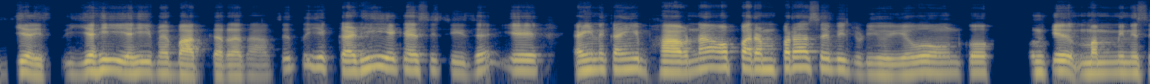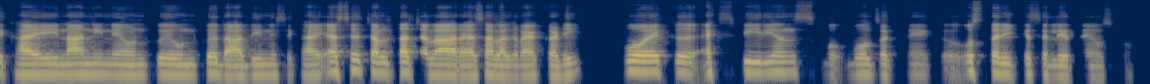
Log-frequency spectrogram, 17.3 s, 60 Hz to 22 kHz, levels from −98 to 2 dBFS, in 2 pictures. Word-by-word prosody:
य 145 - +5
इस 120 0 -6
यही 150 +6 +2
यही 140 +1 +1
मैं 135 -1 -2
बात 120 -1 +4
कर 115 - -1
रहा 115 0 -1
था 115 0 -11
आपसे, 115 +11 -13
तो 185 - -17
ये 200 -1 -3
कढ़ी 155 +5 +4
एक 175 -1 -3
ऐसी 160 0 +1
चीज़ 145 -2 -10
है, 165 - -2 0.2
ये 160 -1 +3 0.3
कहीं 155 +3 +4
न 175 - -2
कहीं 175 +1 +1
भावना 150 +6 +7
और 195 - +6
परंपरा 180 +2 +5
से 190 -2 -2
भी 170 -1 -3
जुड़ी 130 -3 -12
हुई 120 -1 -4
है। 125 - -2
वो 145 +2 +1
उनको 140 +1 -4 0.4
उनके 145 +1 +3
मम्मी 135 +1 -1
ने 140 0 -2
सिखाई, 125 0 +1
नानी 125 +1 +1
ने 120 -1 -5
उनके 120 +1 -5
उनके 120 +2 -4
दादी 115 +2 +1
ने 120 0 -8
सिखाई। 115 0 -3
ऐसे 165 +3 -3
चलता 140 -2 +2
चला 120 -3 +3
आ - - +7
रहा 115 - +1
है - - +5
ऐसा 115 - +1
लग 115 -1 0
रहा 115 0 +2
है 115 - -6
कढ़ी। 120 +4 -2 0.4
वो 155 -1 +5
एक 150 0 -1 0.2
एक्सपीरियंस 145 0 -5
ब 125 - -14
बोल 125 0 -4
सकते - - -9
हैं - - -11
एक - - -22
उस 145 0 -6
तरीक़े 130 -3 0
से 125 0 -8
लेते 110 0 -4
हैं 105 - -12
उसको। - - -25
135 Hz, 235 wpm, -25 LUFS, 120-150 Hz, 0.4 s, भावना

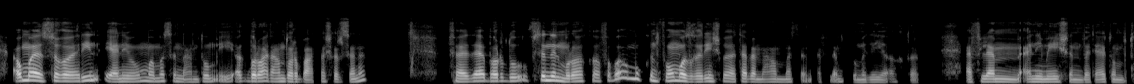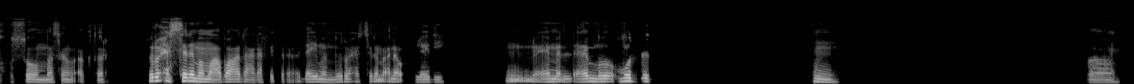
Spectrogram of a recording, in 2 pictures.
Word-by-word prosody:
هُم 185 0 +9
صغيّرين، 155 +5 +3
يعني 135 +1 +2
هُم 145 +2 -2
مثلًا 145 -5 -5
عندهم 120 +4 -4
إيه، - - -4
أكبر 150 0 +3
واحد 155 -1 +3
عنده 140 0 0
14 125 +2 -3
سَنة 125 - -4 0.8
فده 140 +3 +4
برضه 160 +3 +1
في 180 - -10
سِن 195 -1 +6
المراهقة، 155 -2 +2
فبقوا 265 - -1
ممكن 245 -9 -1
وهُمّ 170 0 +7
صغيّرين 130 +2 0
شوية 140 -1 -2
أتابع 130 0 -1
معاهم 120 0 -7
مثلًا 120 - -10
أفلام - - -11
كوميدية 110 0 -8
أكتر، 125 - -16 0.5
أفلام 130 -3 0
animation 125 -2 -1
بتاعتهم 110 0 -6
تخصّهم 110 +1 -6
مثلًا 110 0 -6
أكتر، - - -10 0.4
نروح 175 +2 +5
السينما 155 -2 +5
مع 120 -4 +3
بعض 120 -1 0
على 110 0 -7
فكرة، 125 +2 -14
دايمًا 125 -2 -3
نروح 125 +4 -5
السينما 125 - -6
أنا - - -2
وأولادي 115 - -8 0.6
إمم 75 0 -4
أيام 130 +2 -1
ال 125 - -3
أيام 130 +2 0
م 130 0 +1
مدة 145 -2 +1 1.6
إمم. 120 -4 -3 2.5
آه. 105 0 -7
130 Hz, 140 wpm, -25 LUFS, 115-155 Hz, 2.5 s, هُم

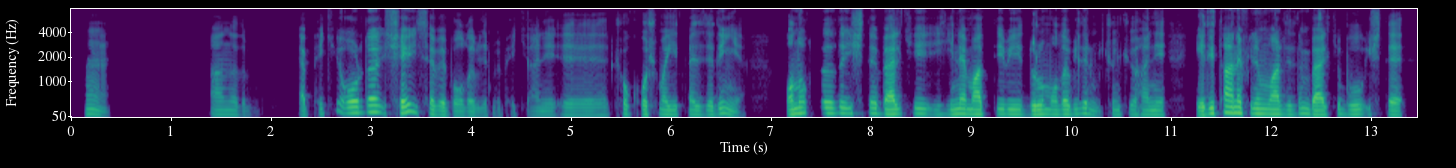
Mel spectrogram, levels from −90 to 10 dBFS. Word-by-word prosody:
Hı. 115 -8 -6 1.0
Anladım. 115 -4 -11 0.5
Ya, - - -4
peki, 130 +4 -12
orada 160 +3 +4
şey 165 +6 +3
sebebi 115 - -3
olabilir 95 -1 -8
mi, - - -25
peki, - - -27
hani, 100 0 -12
eee, 100 0 -11
"çok 125 -1 -8
hoşuma 120 +1 -2
gitmedi" 115 0 -5
dedin 135 +6 -2
ya, 90 -6 -9 0.4
o 120 +3 +4
noktada 150 0 +1
da, 150 - +2
işte, 140 -1 -3
belki 125 +2 +3
yine 125 -1 0
maddi 120 +1 +2
bir 120 -2 -1
durum 120 +1 +3
olabilir 120 +4 0
mi? 105 -5 -10
Çünkü, 115 +1 -10
hani, 110 -1 -4 0.3
7 105 +8 +4
tane 160 0 +7
film 135 -3 +2
var 125 -1 +4
dedin, 125 +3 -3
belki 110 +2 +2
bu, 120 +1 -2
işte, 110 -2 -3
120 Hz, 170 wpm, -24 LUFS, 110-135 Hz, 1.0 s, tane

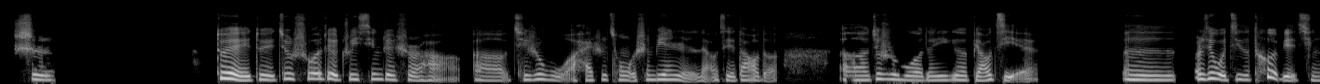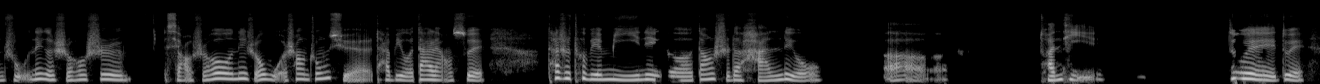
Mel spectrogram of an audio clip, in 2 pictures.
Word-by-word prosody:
是。 210 -4 +1 1.6
对 255 -10 +9
对， 215 0 +2
就 260 +4 0
说 255 +1 +2
这 255 -3 +5
追 235 +2 -2
星 240 +1 -3
这 230 -2 +2
事 210 - -7
儿 190 -2 -1
哈， 185 0 -6
呃， 180 -4 -5
其 215 - -3
实 225 +3 0
我 205 -6 -4
还 195 - -3
是 220 +3 -6
从 210 -1 -5
我 165 - -3
身 215 +3 -3
边 225 0 +3
人 195 -5 -3
了 - - -6
解 195 -3 -3
到 200 +2 -2
的。 - - -9 0.6
呃， 200 0 -2
就 250 - +1
是 240 -1 +1
我 200 -3 0
的 190 +1 -2
一 195 0 0
个 205 0 +1
表 190 +1 0
姐。 350 - -2 0.8
嗯， 205 -3 +2
而 245 - +3
且 275 - +4
我 240 -6 +6
记 205 +4 -5
得 215 - -3
特 295 +4 +2
别 185 -4 +2
清 190 0 -7
楚。 185 -1 -6
那 245 +2 +1
个 215 -2 +1
时 200 - -4
候 215 +3 -2
是 225 -3 0 0.4
小 - - -4
时 - - -8
候， 260 +3 +4
那 265 +1 +2
时 255 - -5
候 215 - +3
我 210 -6 -2
上 245 +4 -1
中 260 +4 -1
学， 300 - -2
她 210 - -4
比 210 +1 -2
我 180 - -2
大 220 +4 +1
2 200 -3 -1
岁。 190 -2 0 0.6
她 295 - +2
是 280 -1 +3
特 280 - -1
别 230 -1 +4
迷 215 -3 +1
那 230 0 +3
个 185 -1 -2
当 230 +3 0
时 195 - -5
的 205 +1 -1
韩 185 +4 -1
流， 195 -4 -1 0.6
呃， - - -4
团 - - -20 1.6
体。 240 -8 -9 1.2
对 255 -8 +5
对， 195 -2 0
215 Hz, 190 characters per minute, -25 LUFS, 195-235 Hz, 1.6 s, 对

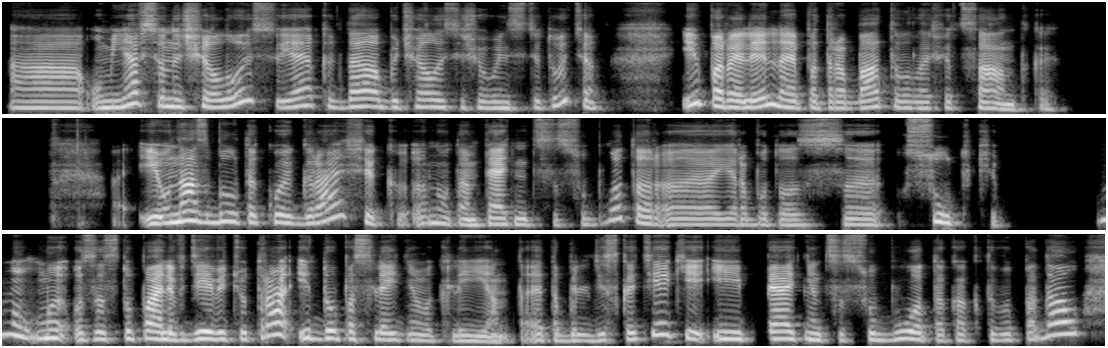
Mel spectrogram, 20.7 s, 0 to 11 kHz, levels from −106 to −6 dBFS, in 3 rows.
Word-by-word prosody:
А, 185 -1 -1
у 185 - -5
меня 205 +11 +3
всё 250 -5 -1
началось. 220 - 0
Я 220 +7 0
когда 220 0 0
обучалась 205 0 -4
ещё 190 0 -7
в 180 - -5
институте, 185 - -5 0.5
и 295 - +4
параллельно 230 -2 +5
я 195 -2 +5
подрабатывала 185 +1 -3
официанткой. 170 -5 -4 1.0
А, - - -21
и 200 - +4
у 205 - +1
нас 270 0 +7
был 250 +3 0
такой 225 -1 -1
график, 215 - -2
э, 195 - -9
ну, 205 -3 -3
там 160 -2 -2
пятница 165 -3 +1
суббота, 180 - -6
р 195 - -1 0.4
э, - - -4
я 165 - -5
работала 160 -1 -7
с 155 +2 -6
э, 165 -1 -4
сутки. 230 -4 -3 0.6
Ну 315 -3 0
мы 240 0 +2
заступали 205 +1 +5
в 180 - -3
9 205 +1 +3
утра, 290 - +4
и 240 - 0
до 230 +1 +2
последнего 195 -6 -2
клиента. 155 -1 -4
Это 180 -2 -4
были 165 +1 -5
дискотеки. 205 - -1
И 210 +1 +2
пятница, 205 -5 +4
суббота 190 +1 -2
как-то 175 +2 -9
выпадал, 320 - -1
200 Hz, 155 wpm, -24 LUFS, 175-225 Hz, 1.0 s, нас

